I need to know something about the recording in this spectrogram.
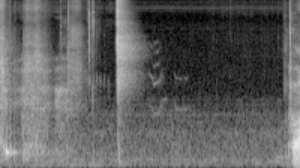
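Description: A man breathing out close to the phone microphone, with one short sharp puff about a second and a half in.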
